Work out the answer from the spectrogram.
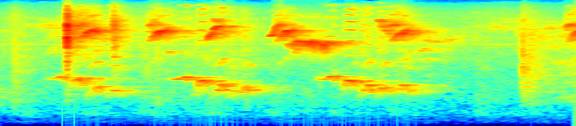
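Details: Mating call of a white-rumped shama, meant to arouse a partner before breeding: loud, clear descending whistles repeated in short phrases, with higher sweeping notes above and a sharp click between phrases.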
